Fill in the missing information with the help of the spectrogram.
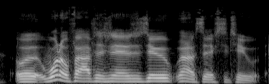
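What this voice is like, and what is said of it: Imitates female police radio voice. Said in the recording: “it's a female officer going ... that's a bad impression of it”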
